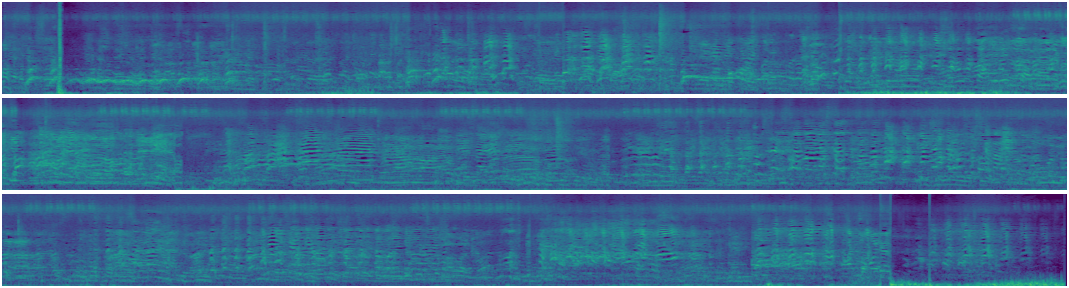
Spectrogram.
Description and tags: Pub in summer
This pub, tavern is summer outdoor on a pleasure resort near Danube. Enaugh a voatile tribe and these sounds, burble come midnight too.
